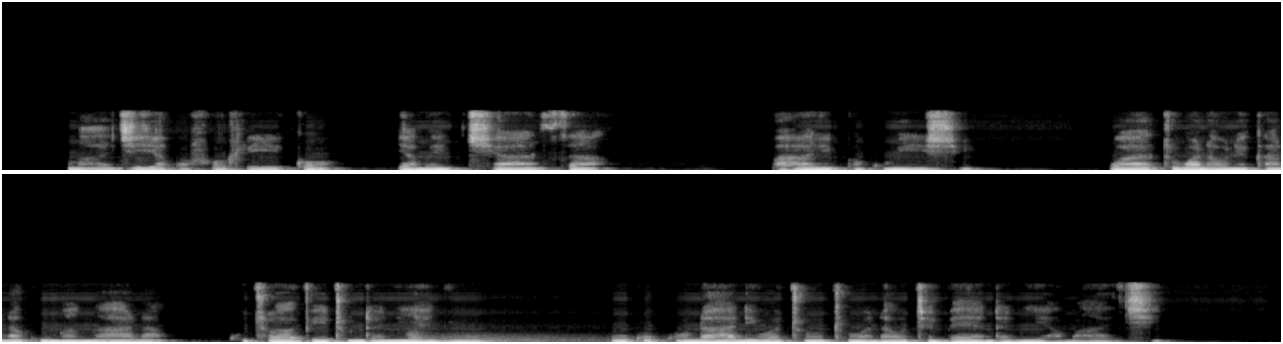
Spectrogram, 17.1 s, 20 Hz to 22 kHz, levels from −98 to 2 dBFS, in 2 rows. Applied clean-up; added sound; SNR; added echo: neural separator model SepFormer DNS4.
